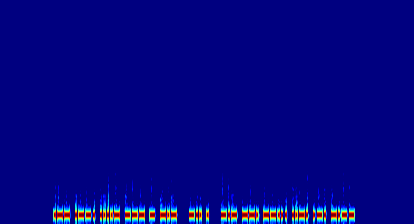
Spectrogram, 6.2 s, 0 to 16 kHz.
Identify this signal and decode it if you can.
Morse code, heard as a keyed tone, about 46 wpm, 700 Hz. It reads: WP4OTK DE KG7FRY
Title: USA Callsign DE Callsign - 6 Characters - 45wpm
